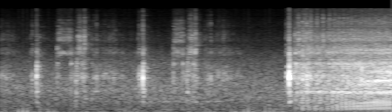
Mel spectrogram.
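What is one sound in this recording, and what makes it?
A starter cord is yanked sharply.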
